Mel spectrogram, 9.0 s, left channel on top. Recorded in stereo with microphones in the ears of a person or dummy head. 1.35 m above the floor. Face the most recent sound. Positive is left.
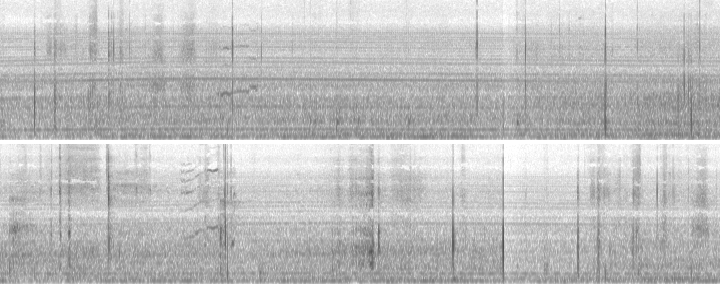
turn(degrees=-30)  # may be behind; listen again after turning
